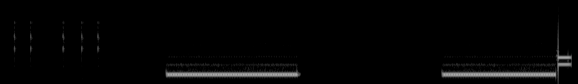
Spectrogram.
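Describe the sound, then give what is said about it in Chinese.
A few quick keypad beeps, then a telephone's steady tone sounds twice in long bursts separated by a pause while a call to the caller's mother is placed. Clear, with no talking. “那你等我，我给我妈打个电话，汇报一下。”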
